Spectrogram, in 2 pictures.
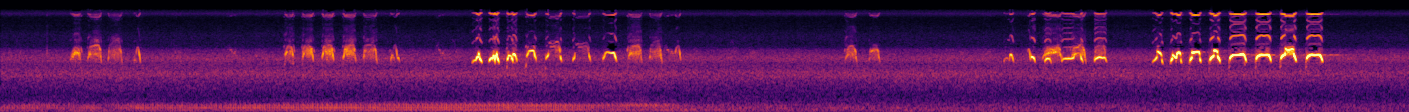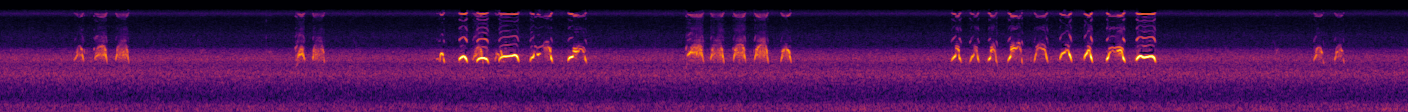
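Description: Osprey calling at the nest during a feeding: about a dozen bursts of rapid, short, high chirps, each run lasting a second or two, loudest near the middle. A faint low hum sits under the first few seconds.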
